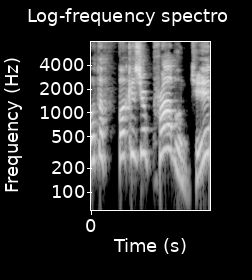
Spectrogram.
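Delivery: very high pitch swooping around. Discussing Christmas movies, a host quotes a line from the film: Bad Santa impression. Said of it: "Thank you for your Bad Santa impression".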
